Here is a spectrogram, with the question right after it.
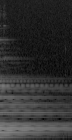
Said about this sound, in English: you need to tune your guitar down a half step so your A string will sound like this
